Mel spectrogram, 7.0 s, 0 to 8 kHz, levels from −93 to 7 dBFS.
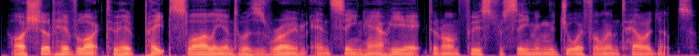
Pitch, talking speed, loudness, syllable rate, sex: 90 Hz, 190 wpm, -20 LUFS, 5.2 syllables/s, male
